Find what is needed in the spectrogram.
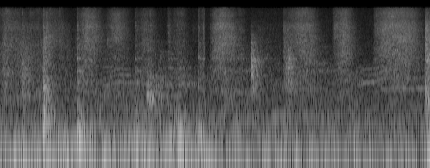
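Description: Paintbrush strokes brushing chalk paint along a floor lamp's pole: a run of short rubbing swishes, about three a second.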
